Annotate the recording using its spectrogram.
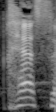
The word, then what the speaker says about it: hesed: It's the Hebrew word hesed, or if you want to say it right, you say it from the back of your throat, hesed, right?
